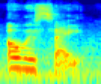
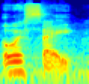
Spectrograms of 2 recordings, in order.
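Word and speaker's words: oocyte: The pronunciation. Oasite. Oo c y t e. Oasite.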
